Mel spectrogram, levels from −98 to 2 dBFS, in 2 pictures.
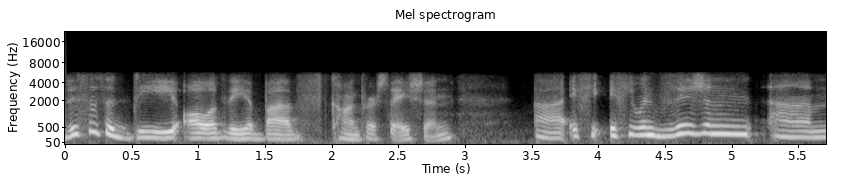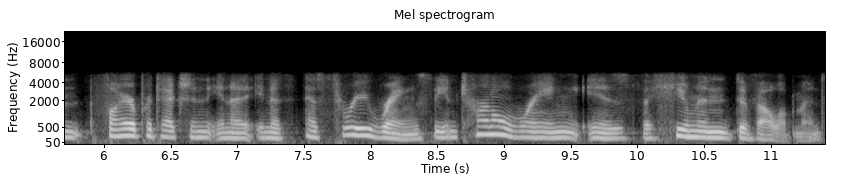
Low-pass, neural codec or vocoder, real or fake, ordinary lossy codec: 5.4 kHz; codec, 24 kHz, 1.2 kbps, DualCodec; fake; Opus, 16 kbps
